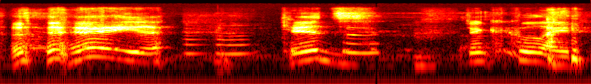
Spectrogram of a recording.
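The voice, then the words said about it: Put-on accent, dropped halfway through. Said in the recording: “I lost the accent halfway through that.”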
